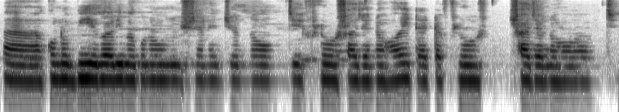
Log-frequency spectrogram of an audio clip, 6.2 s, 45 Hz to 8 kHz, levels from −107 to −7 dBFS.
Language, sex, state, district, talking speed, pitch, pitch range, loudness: Bengali, female, West Bengal, Kolkata, 155 wpm, 200 Hz, 195-205 Hz, -18 LUFS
